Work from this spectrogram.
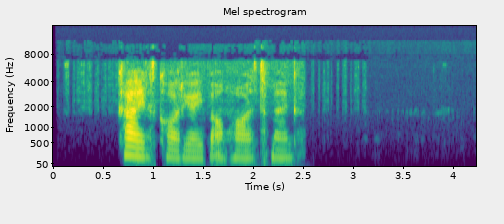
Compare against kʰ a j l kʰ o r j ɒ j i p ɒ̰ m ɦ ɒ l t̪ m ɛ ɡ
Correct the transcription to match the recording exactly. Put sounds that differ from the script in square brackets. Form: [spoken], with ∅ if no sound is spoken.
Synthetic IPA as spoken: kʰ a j l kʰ [ɒ] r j ɒ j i [b] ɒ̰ [n] ɦ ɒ l t̪ m ɛ ɡ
